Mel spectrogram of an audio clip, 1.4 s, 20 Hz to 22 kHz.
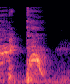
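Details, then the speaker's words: Adult woman with a chronic cough lasting 30 years, which began in 1986 at the end of her first trimester of pregnancy without a cold: two short, dry, throaty coughs in quick succession. "But can you imagine coughing consistently like this for 30 years?"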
